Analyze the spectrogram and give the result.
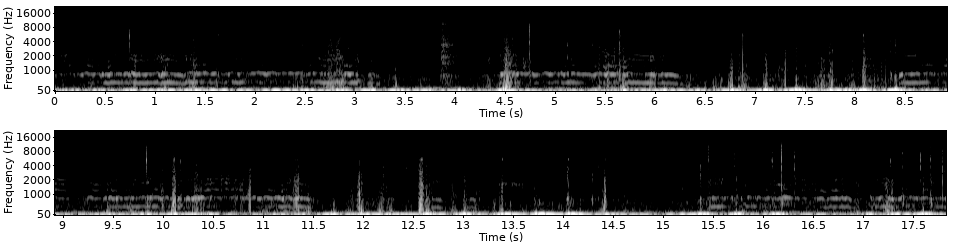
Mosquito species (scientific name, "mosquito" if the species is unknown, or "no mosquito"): Mansonia uniformis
